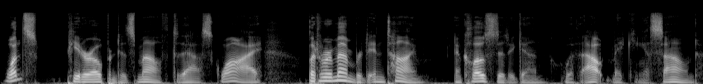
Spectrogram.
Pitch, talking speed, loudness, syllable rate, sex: 110 Hz, 170 wpm, -21 LUFS, 5.1 syllables/s, male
